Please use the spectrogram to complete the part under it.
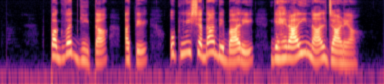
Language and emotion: Punjabi, neutral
